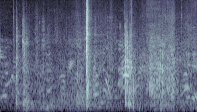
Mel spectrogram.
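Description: Scooter wheels roll and clatter on concrete.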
